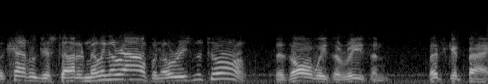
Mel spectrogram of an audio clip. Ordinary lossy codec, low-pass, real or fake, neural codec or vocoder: Opus, 24 kbps; 7.2 kHz; real; none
